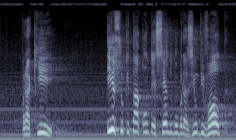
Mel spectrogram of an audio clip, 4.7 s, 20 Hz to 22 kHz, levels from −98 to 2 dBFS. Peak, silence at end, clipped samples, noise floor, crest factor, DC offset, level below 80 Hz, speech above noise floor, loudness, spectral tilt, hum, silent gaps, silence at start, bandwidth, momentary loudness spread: -8 dBFS; 0 s; under 0.1%; -44 dBFS; 18 dB; under 0.1%; -46 dBFS; 20 dB; -25 LUFS; -4.5 dB/octave; none; none; 0 s; over 20 kHz; 13 LU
